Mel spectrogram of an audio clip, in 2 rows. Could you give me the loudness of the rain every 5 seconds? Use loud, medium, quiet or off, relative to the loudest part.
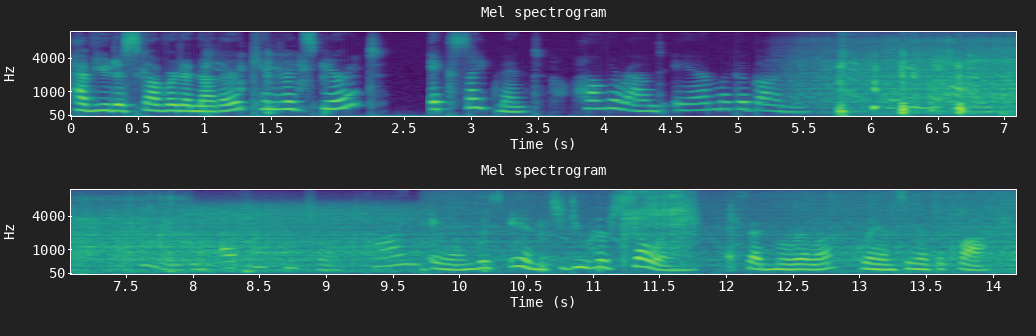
off, loud, medium.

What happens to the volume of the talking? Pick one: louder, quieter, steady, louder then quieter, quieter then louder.
quieter then louder.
